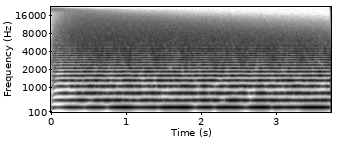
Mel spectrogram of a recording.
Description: Strings (2).wav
